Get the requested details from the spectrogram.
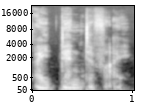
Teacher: with the T is more in line with the RP or received pronunciation accent of British English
